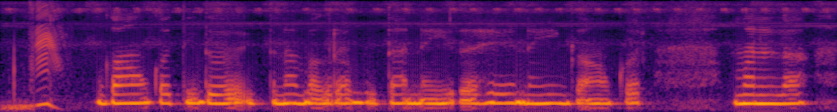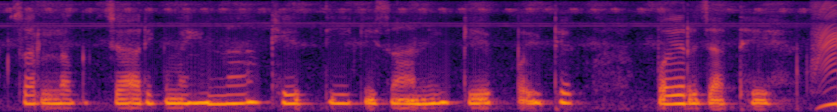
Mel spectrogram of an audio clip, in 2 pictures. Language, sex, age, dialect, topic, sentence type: Chhattisgarhi, female, 18-24, Northern/Bhandar, agriculture, statement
